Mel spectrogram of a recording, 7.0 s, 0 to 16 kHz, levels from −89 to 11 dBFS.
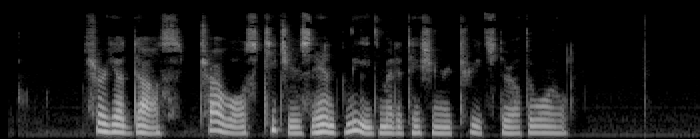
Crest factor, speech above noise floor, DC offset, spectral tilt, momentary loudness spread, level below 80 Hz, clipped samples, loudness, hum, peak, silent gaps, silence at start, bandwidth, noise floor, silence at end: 20 dB; 44 dB; under 0.1%; -6 dB/octave; 11 LU; -72 dBFS; under 0.1%; -25 LUFS; none; -6 dBFS; none; 0.85 s; 11.5 kHz; -68 dBFS; 1.35 s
